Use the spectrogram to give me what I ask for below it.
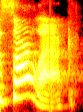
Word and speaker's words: sarlacc: at the current moment but it rhymes with farlak oh yeah it's the sarlacc yay dan you've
